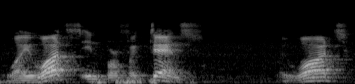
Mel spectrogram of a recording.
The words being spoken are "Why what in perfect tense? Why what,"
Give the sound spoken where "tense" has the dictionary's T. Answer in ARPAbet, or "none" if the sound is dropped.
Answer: S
